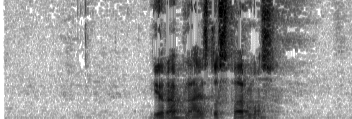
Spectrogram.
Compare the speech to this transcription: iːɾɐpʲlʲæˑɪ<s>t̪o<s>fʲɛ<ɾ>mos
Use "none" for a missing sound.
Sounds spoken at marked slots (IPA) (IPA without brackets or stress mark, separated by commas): s, s, ɾ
